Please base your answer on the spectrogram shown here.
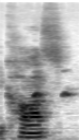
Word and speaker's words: cosine: Sin is sort of and this they might say cos instead of cosine. That would just sort of be shorthand, and here would be tan or tangent theta.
